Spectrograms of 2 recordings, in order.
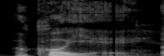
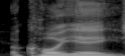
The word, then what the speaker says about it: Okoye: Okoye, is that how you pronounce her name? – Okoye. – Okoye, she hits the ground.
